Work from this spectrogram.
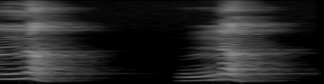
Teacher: आपली जीभ टिथरीजकडे जाते किंवा ॲल्व्ह्युलर रिजकडे जाते.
